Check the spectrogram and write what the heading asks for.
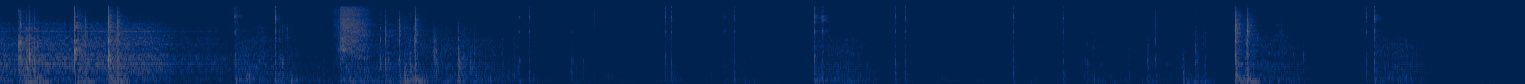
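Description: Faint, scattered computer keyboard and mouse clicks as values are typed in and boxes ticked, in short clusters with long quiet gaps between.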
